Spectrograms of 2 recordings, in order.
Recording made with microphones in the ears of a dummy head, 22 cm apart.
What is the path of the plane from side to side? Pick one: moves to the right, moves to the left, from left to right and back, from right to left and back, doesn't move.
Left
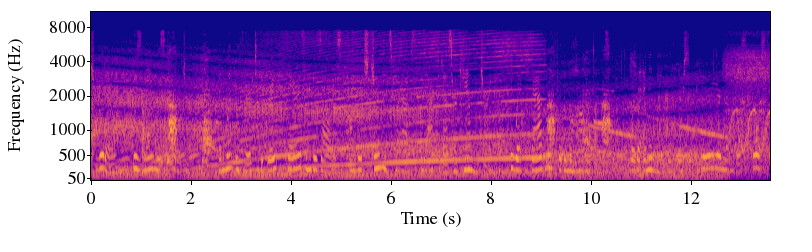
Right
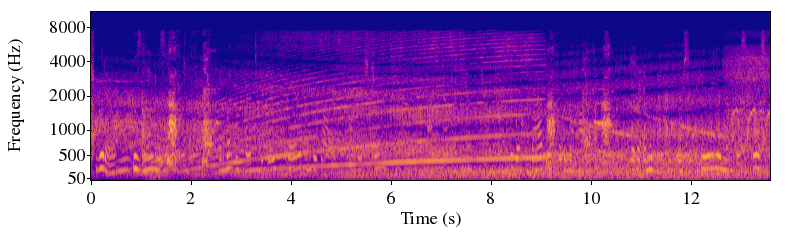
moves to the right.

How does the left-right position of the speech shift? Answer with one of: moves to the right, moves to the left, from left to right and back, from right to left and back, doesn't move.
from right to left and back.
